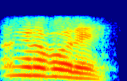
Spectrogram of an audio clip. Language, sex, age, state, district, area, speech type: Malayalam, male, 30-45, Kerala, Alappuzha, rural, conversation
